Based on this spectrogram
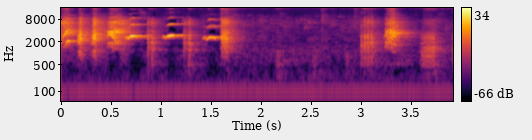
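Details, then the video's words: A Javan myna in full, steady song mixes harsh, scratchy chatter with three clear whistled notes, pauses, then bursts into grating chatter again over a faint low hum; its song is said to set other mynas answering. "Gacor banget, jalak kebo maput, suara bikin kagum"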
